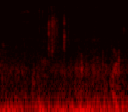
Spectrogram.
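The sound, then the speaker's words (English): A quiet sip of water taken during a sermon: two brief, wet slurping bursts in quick succession over a soft low rumble, with no one talking. “I mean, as a matter of fact, I'm gonna take a sip right now.”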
